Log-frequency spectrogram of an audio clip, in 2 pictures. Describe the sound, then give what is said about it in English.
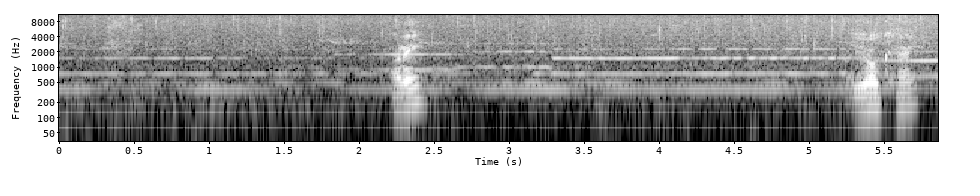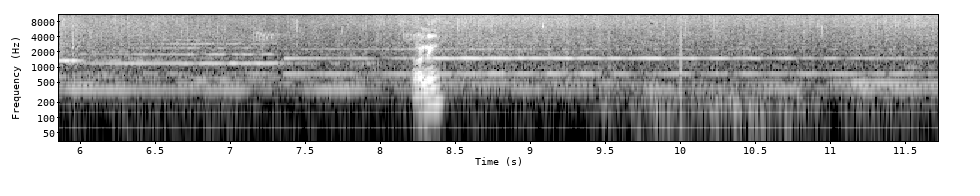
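Steady rain falls outside on a house patio, pattering on a hard surface throughout, a dense continuous hiss, while a voice calls out three times over it and faint sustained tones hum in the background. “I'm standing out in the rain ringing the bell for 15 minutes.”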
